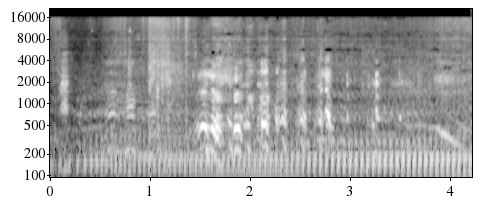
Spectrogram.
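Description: A vehicle engine running with a steady, evenly pulsing hum, with several short, loud pitched sounds about one and a half to two seconds in.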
